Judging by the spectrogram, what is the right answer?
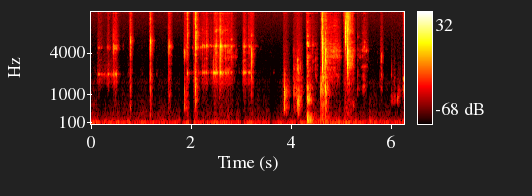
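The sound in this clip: Sipping and tasting peppermint wine from a glass: a few soft, wet mouth and swallowing sounds with small glass clinks over a steady low hum, no talking.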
